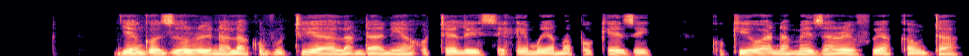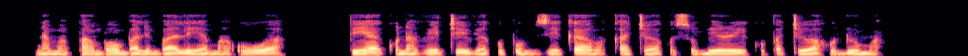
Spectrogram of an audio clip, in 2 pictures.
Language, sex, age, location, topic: Swahili, male, 25-35, Dar es Salaam, finance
